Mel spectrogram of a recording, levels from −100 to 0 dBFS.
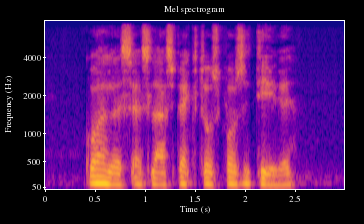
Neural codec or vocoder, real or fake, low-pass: codec, 16 kHz, 4 kbps, FunCodec, trained on Chinese and English, 50 frames a second; fake; 7.2 kHz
